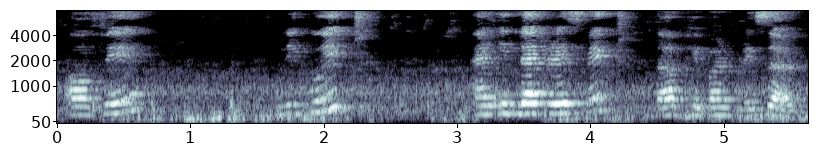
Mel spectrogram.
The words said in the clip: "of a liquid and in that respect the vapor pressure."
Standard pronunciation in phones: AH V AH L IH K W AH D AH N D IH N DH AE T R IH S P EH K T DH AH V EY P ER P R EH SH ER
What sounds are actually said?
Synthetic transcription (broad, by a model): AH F AH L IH K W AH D AH N D IH N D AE T R IH S P EH K T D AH B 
